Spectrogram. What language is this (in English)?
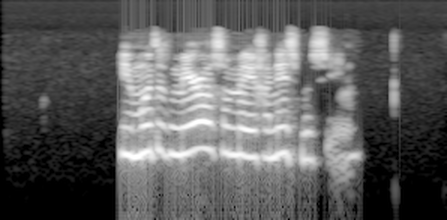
Dutch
